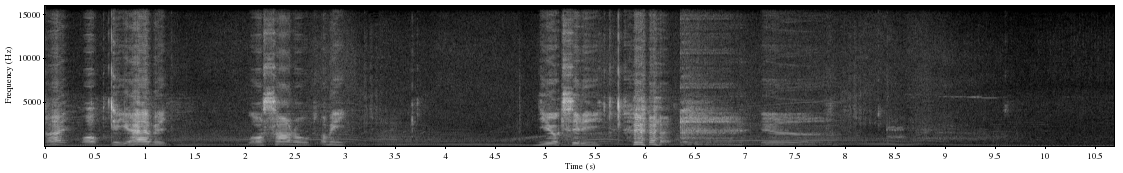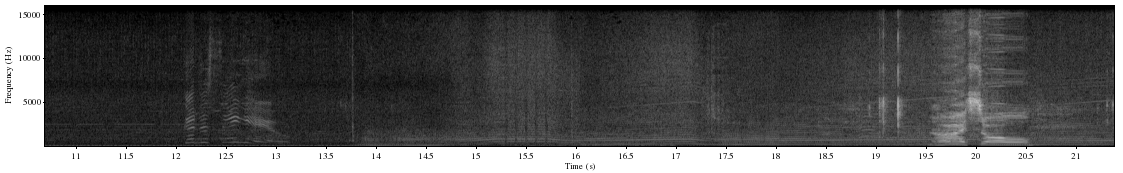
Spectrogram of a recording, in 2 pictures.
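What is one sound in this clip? A sports car engine revs hard and roars, rising and falling as gears shift.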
